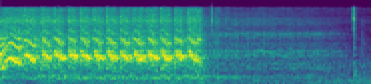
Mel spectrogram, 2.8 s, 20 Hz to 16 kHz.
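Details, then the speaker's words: 2009 Dodge Durango cranking without starting: starter spins evenly for about 1.5 seconds, no catch; gauge shows 0 psi fuel pressure against about 49.5 psi needed; fuel pump relay being tested, fuel pump suspected. "At least I need to have a fuel pressure, at least 49 psi, 49 and a half psi, and without no psi is why the truck doesn't start. We missing fuel."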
